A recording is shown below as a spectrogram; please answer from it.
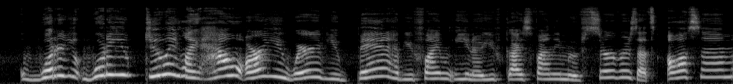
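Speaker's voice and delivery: very high, loud, rapid excited gush. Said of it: "I was like".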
